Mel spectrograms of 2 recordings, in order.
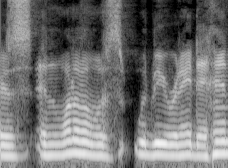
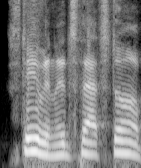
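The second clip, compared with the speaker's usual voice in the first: put-on deep, nasal voice. Doing an impression of Ian arguing about a stump: Ian impression, nasally deep voice. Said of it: "I can't even do a good impression of Ian".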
